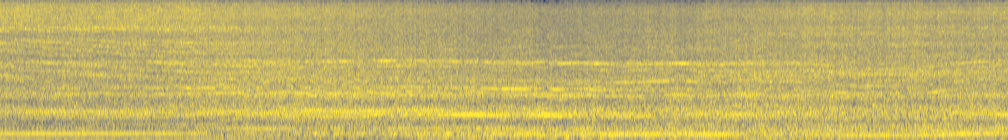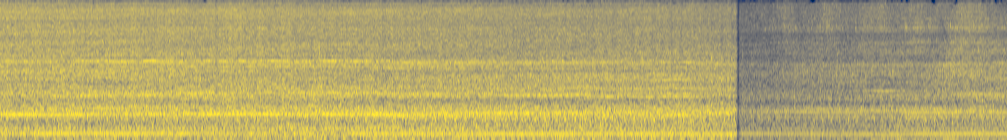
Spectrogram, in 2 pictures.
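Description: A tractor engine hums steadily and loudly nearby.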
